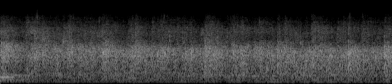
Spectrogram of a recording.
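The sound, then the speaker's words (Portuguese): Sustained audience applause for the participants present, a dense crackle of many hands clapping at steady loudness throughout, with no one speaking over it. “Que bom, a gente não pode mais cumprimentar, mas eu queria pedir uma salva de palmas por eles que estão aqui.”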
